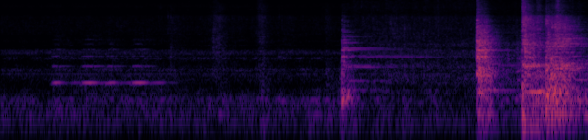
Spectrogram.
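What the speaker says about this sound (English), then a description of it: "now we stir it again" Chicken curry being stirred in a pot: a few soft scrapes, then louder clanking of a utensil against the metal pot near the end, close by in a quiet kitchen.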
